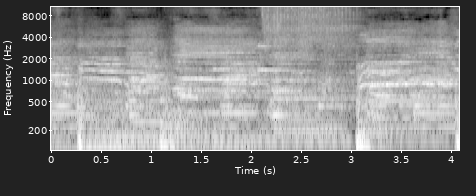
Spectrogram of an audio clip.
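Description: Children's choir singing a song with instrumental accompaniment and jingling percussion.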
